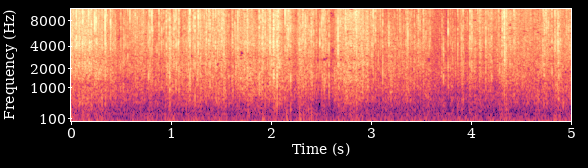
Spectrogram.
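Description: Fingers with long nails crinkle and rub a held-up piece of translucent green plastic air-pillow packaging, a thin, hollow, air-filled film. The result is a steady, dense stream of bright, crisp crackling and rustling, mostly high-pitched with almost no low end, running unbroken through the whole clip.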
